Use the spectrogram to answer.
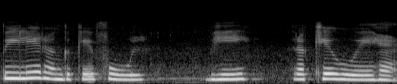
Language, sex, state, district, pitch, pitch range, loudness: Hindi, female, Himachal Pradesh, Shimla, 240 Hz, 230-255 Hz, -14 LUFS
